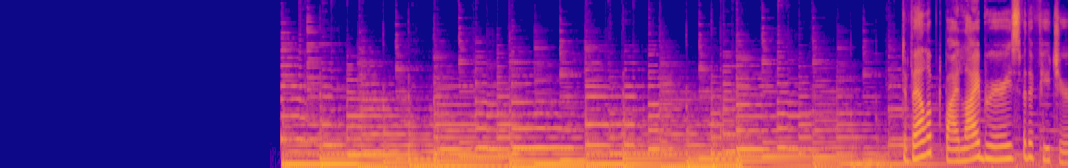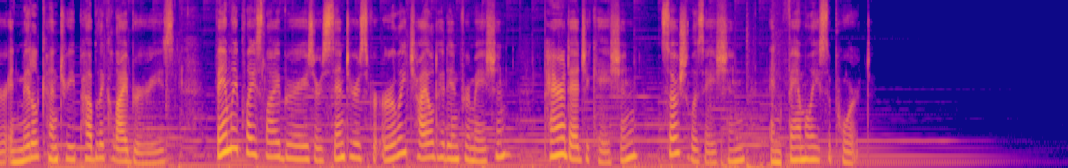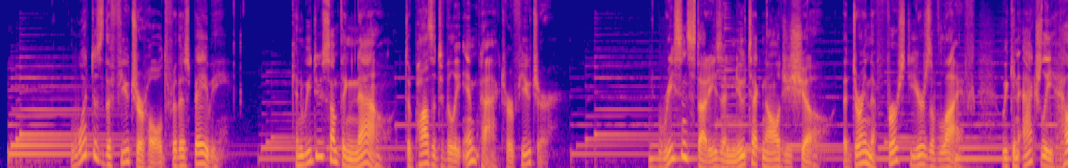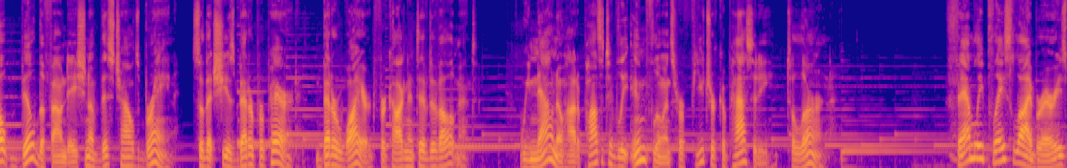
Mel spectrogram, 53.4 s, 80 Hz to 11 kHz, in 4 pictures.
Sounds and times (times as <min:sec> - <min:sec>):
Music: 0:03.5 - 0:26.0, 0:26.8 - 0:53.3.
